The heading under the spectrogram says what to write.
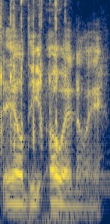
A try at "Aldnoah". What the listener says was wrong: It's just Aldnoah. There's no extra O. Yeah, it's just Aldnoa.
